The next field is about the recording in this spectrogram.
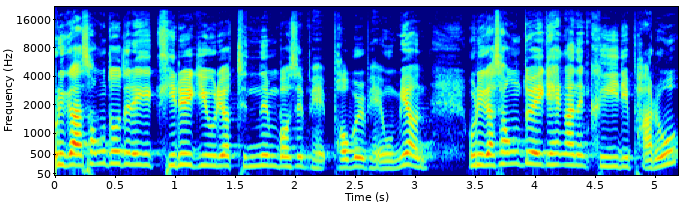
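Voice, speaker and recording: A high-pitched woman's voice. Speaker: pastor. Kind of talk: sermon. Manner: fast.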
